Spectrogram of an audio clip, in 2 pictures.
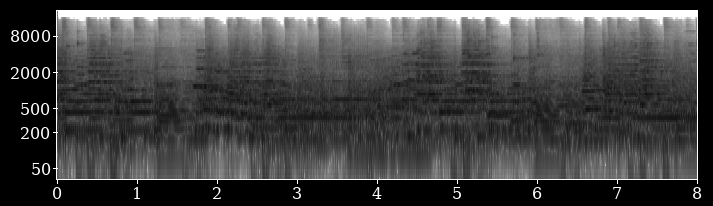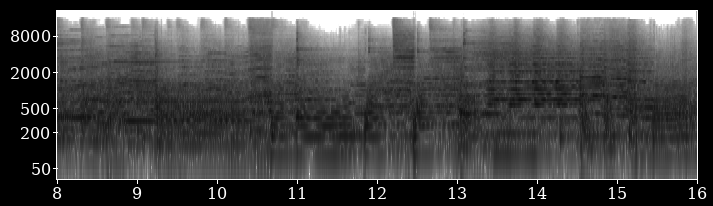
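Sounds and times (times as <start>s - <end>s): tuba: 0.0s - 16.0s
wind ensemble playing: 0.0s - 16.0s.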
